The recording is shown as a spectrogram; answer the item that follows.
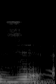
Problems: background sounds at intervals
